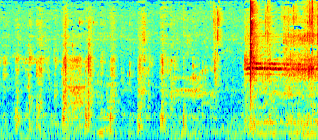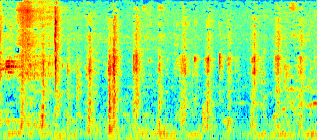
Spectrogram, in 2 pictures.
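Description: Faint close-up chewing and biting: a person eating by hand from a steel plate, with many small mouth clicks. About five seconds in, a sudden louder noise with a high whistle-like tone lasts about two seconds.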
